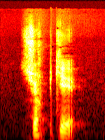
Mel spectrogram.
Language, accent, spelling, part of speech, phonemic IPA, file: French, France, surpiquer, verb, /syʁ.pi.ke/, LL-Q150 (fra)-surpiquer.wav
- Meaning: to overstitch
